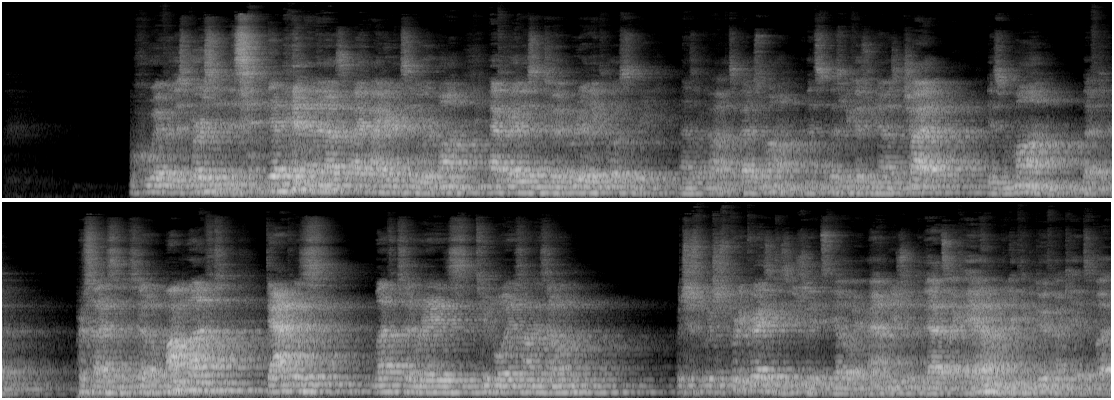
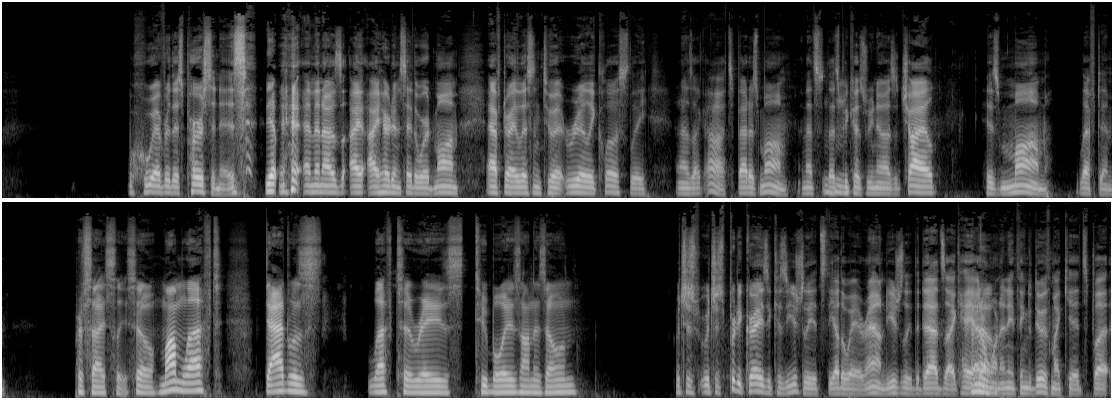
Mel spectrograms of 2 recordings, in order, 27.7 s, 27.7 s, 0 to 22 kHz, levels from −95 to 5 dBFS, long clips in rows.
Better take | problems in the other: second | off-mic speech; far // room echo; strong; dies away in 2.2 s

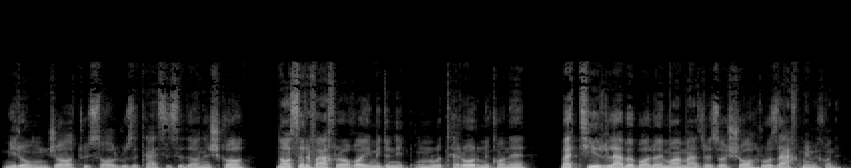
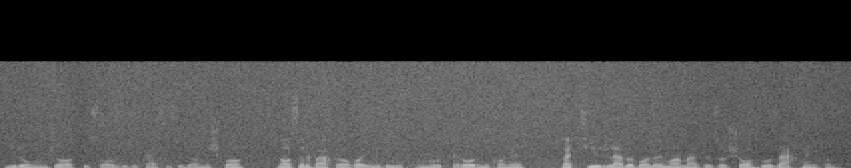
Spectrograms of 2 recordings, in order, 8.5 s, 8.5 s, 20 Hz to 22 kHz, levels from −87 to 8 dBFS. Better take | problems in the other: first | hiss; loud; throughout; 4 dB below the speech

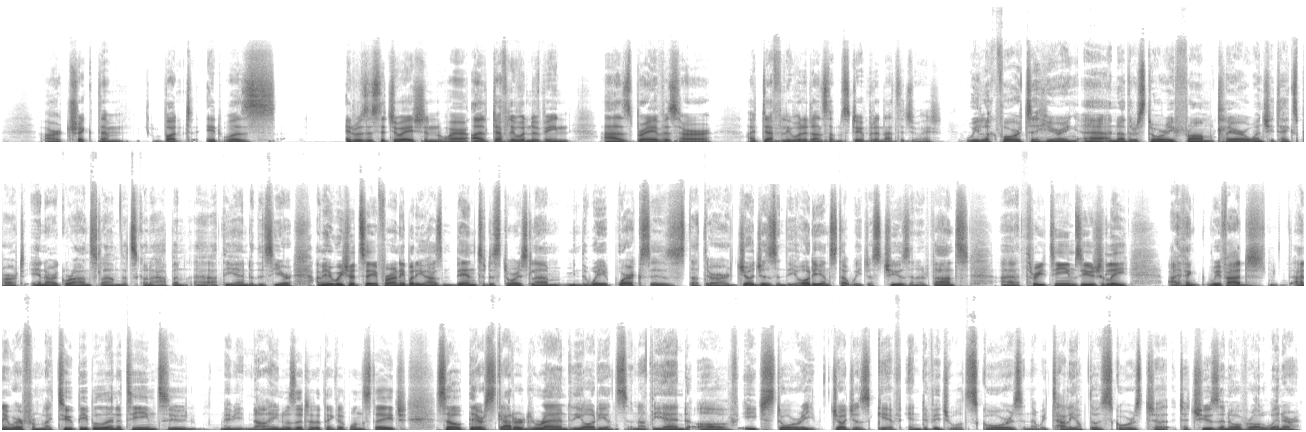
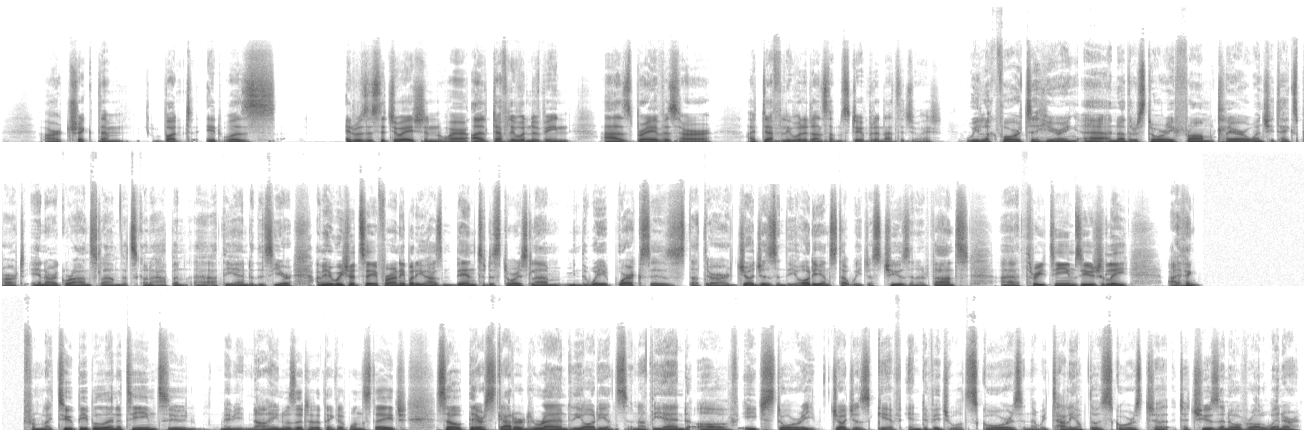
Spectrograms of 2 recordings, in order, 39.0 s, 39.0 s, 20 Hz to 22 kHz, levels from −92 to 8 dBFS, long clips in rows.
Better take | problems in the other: first | audio cutting out; at 25 s for 1 s

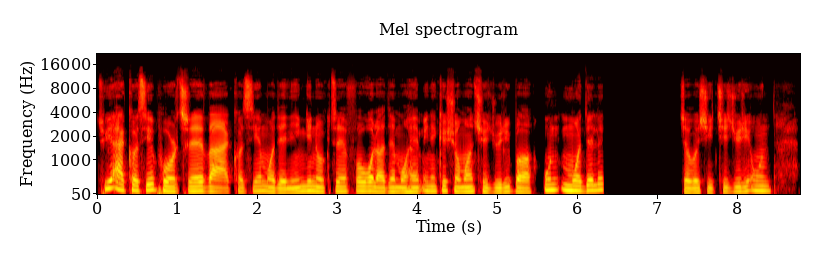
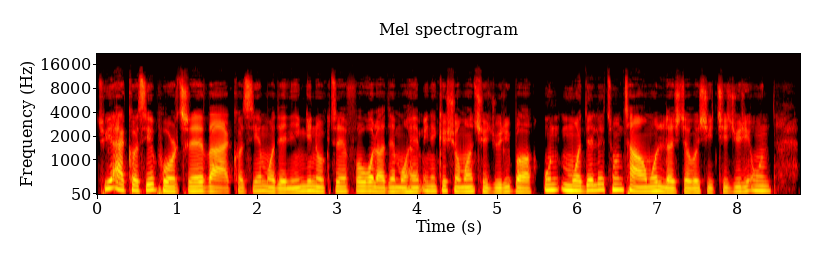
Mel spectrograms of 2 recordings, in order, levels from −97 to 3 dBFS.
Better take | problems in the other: second | audio cutting out; at 6.5 s for 1 s

